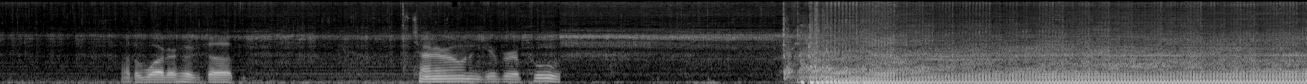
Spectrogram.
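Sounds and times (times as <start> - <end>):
small engine running: 0.0 - 13.0
recoil starter pull: 7.1 - 13.0.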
